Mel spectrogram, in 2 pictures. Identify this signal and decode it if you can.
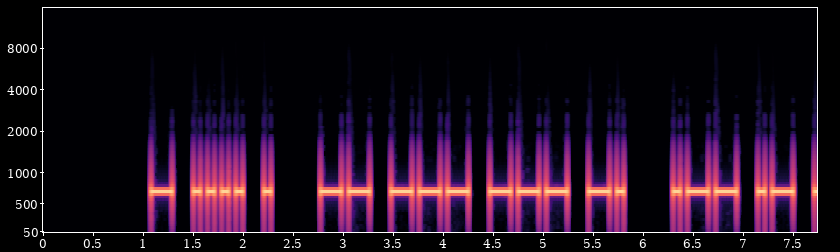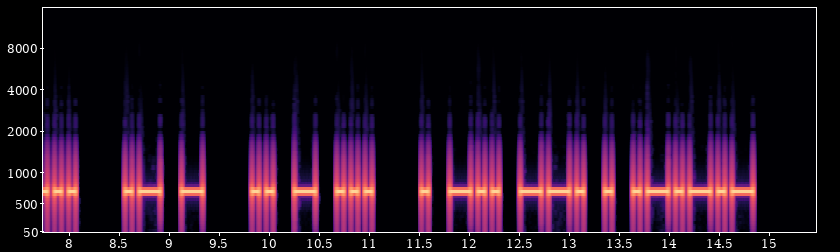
Morse code, heard as a keyed tone, about 17 wpm, 700 Hz. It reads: THE MOON WAS AT ITS EDGE.
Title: Sentences from Top 1300 Words 17wpm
